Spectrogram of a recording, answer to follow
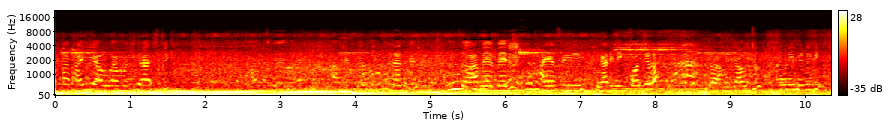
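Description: A woman talking over the low rumble of vehicles at a roadside; the rumble is heaviest in the first few seconds, then eases.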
